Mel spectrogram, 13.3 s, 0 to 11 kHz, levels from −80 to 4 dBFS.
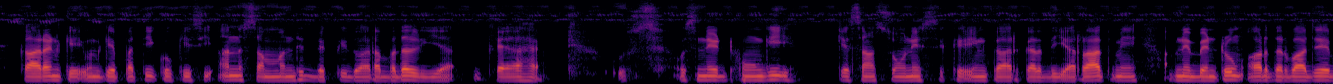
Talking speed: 135 wpm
